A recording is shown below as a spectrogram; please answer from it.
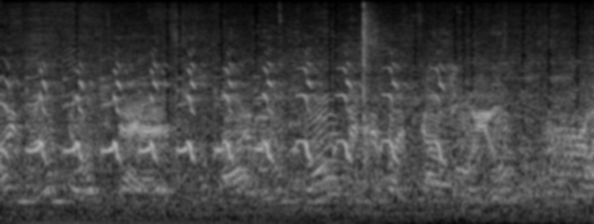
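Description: Several gulls calling, short squawking calls coming several times a second and overlapping.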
